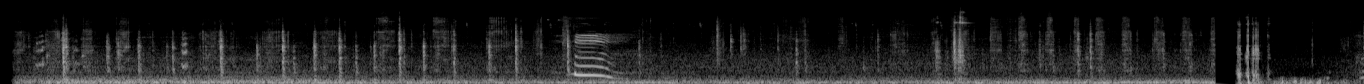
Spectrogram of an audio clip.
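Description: Metallic clicks, rattles and scrapes from a MerCruiser stern drive shift mechanism being worked by hand into forward gear, repeated close-up clatter over a steady background hum, with a brief squeal in the middle.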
